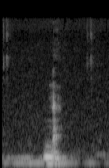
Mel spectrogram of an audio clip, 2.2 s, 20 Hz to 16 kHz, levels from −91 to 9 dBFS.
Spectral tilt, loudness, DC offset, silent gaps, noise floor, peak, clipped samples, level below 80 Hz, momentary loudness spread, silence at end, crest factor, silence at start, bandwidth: -7 dB/octave; -28 LUFS; under 0.1%; none; -48 dBFS; -12 dBFS; under 0.1%; -50 dBFS; 22 LU; 0 s; 20 dB; 0.05 s; 11.5 kHz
